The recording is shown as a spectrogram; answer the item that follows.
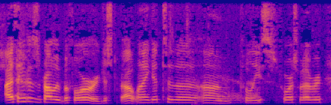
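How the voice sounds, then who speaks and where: Mid-pitched woman playing a tabletop game. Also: quick pace, poor audio. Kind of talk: casual in-character game chat.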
